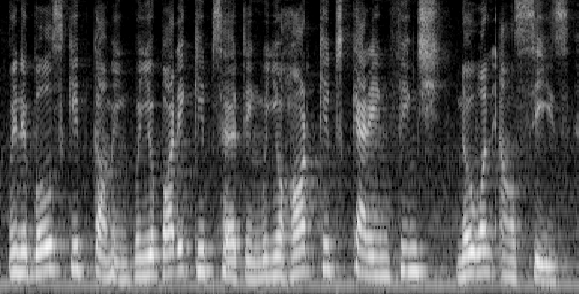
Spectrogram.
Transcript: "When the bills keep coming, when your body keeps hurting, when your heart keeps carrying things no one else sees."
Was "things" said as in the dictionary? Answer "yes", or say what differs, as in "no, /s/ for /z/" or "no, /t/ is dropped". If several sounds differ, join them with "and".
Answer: no, /f/ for /θ/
